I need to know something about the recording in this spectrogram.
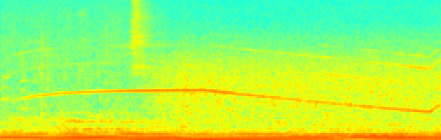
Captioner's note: siren wailing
